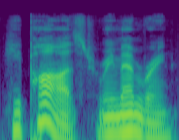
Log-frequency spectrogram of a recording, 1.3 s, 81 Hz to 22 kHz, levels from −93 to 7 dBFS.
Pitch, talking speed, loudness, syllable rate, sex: 105 Hz, 135 wpm, -17 LUFS, 5.6 syllables/s, male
